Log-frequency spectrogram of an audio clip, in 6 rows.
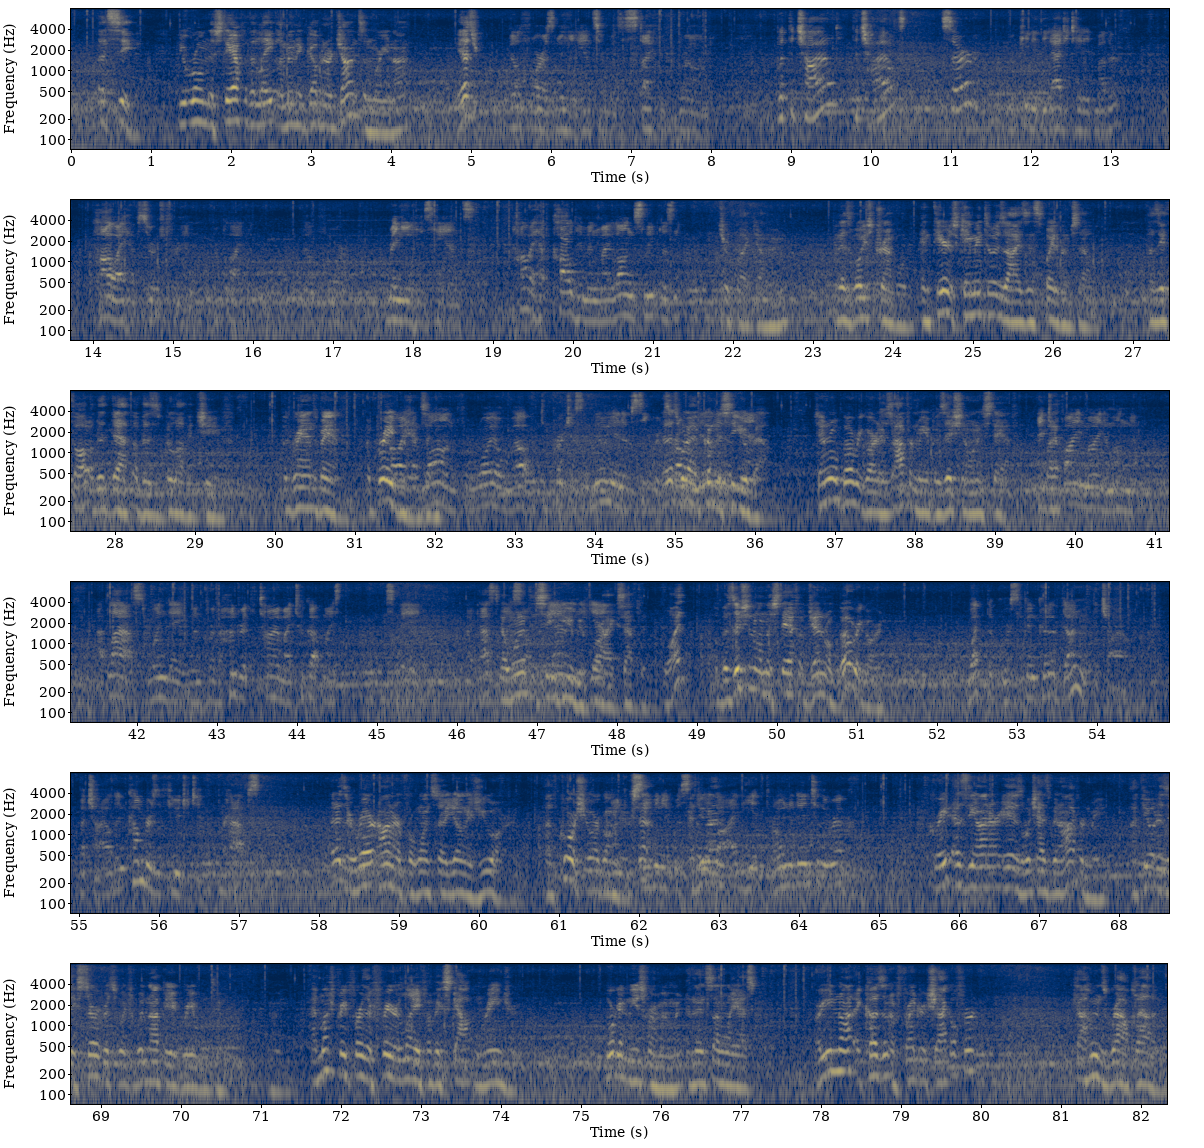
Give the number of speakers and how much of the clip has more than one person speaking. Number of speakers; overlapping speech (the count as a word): two, about 7%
